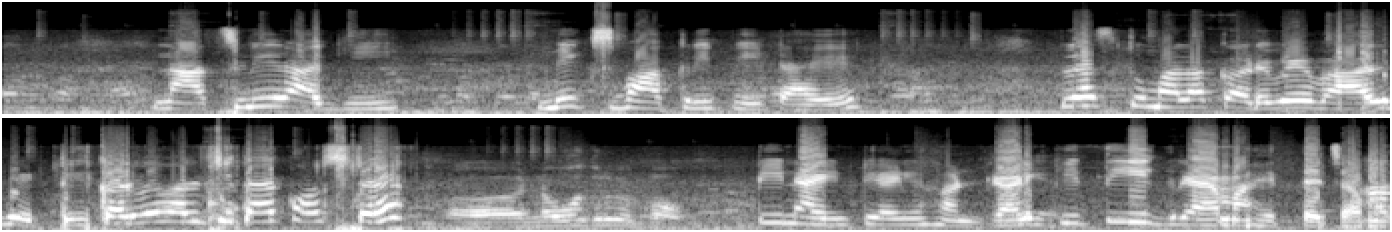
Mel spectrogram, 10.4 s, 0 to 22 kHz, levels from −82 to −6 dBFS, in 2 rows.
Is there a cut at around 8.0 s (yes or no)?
yes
